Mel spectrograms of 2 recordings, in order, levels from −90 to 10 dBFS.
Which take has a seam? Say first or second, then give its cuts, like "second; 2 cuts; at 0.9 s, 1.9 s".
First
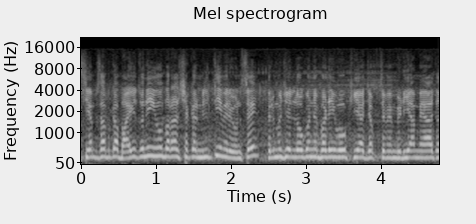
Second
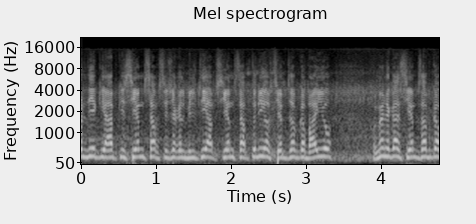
first; 1 cut; at 2.5 s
